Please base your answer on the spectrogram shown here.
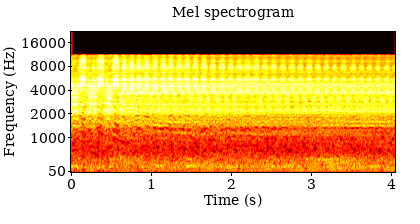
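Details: Bear cicada (Cryptotympana facialis) calling as it walks across a window screen, recorded 31 July 2018 at 10:03 in the morning; dense, shrill, high buzzing with rapid regular pulses, slightly louder at the start then steady.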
